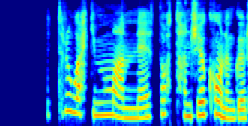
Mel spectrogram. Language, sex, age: Icelandic, female, 13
